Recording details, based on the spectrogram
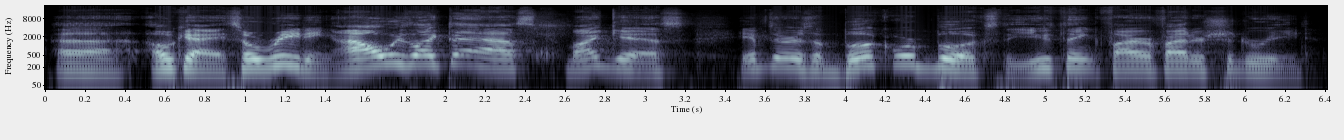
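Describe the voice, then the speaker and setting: A man with a slightly higher-pitched voice hosts an interview podcast. He talks in a casual, conversational style, responding to his guest and putting questions. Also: lively intonation, moderate pace. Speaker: podcast host.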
